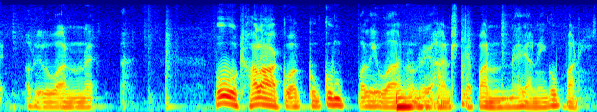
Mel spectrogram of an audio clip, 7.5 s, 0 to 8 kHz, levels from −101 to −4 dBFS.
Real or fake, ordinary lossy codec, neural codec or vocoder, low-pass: real; none; none; 7.2 kHz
